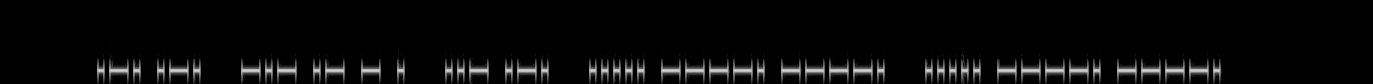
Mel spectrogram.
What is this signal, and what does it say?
Morse code, heard as a keyed tone, about 19 wpm, 650 Hz. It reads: RR KATE UR 599 599
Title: SOTA QSO Practice 20wpm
